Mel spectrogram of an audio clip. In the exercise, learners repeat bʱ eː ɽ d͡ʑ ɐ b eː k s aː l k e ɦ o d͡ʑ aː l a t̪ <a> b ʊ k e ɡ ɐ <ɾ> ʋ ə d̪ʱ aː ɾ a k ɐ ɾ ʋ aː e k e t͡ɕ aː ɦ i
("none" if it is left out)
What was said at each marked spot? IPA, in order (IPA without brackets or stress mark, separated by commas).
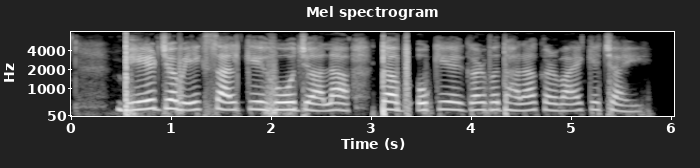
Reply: ɐ, ɽ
